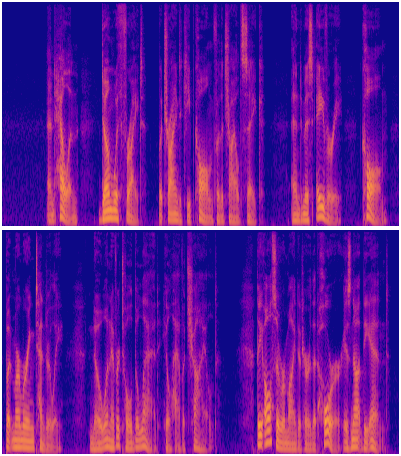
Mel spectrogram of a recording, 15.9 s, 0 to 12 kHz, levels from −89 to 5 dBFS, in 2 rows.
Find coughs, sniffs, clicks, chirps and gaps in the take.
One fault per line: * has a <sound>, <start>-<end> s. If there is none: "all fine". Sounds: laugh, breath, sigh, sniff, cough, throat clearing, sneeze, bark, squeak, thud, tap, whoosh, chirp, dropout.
all fine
